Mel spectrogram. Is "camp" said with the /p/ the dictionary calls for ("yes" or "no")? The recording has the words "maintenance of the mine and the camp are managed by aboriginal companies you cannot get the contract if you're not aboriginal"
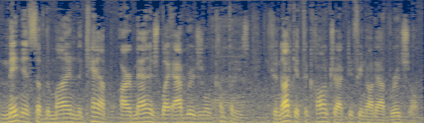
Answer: yes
